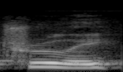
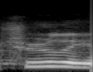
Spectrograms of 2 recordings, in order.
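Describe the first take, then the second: First: Truly said firmly, a touch louder; emphatic word. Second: Truly punched hard, louder and higher; stress on truly. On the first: Preacher explaining the key word, firm. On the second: Preacher driving home the key word, punching it. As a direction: hit truly with full force. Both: Shown as a demonstration. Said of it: "The Lord's reply was an emphatic".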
